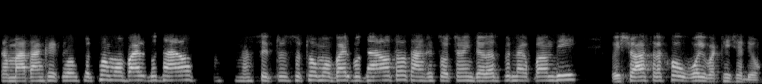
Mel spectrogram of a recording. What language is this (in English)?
Sindhi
